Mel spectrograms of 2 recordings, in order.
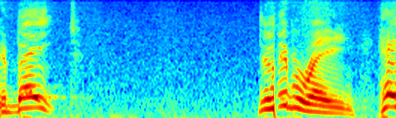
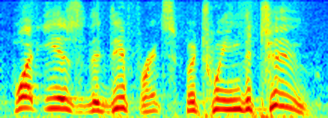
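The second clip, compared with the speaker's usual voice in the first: ordinary delivery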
